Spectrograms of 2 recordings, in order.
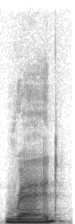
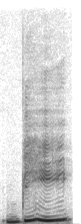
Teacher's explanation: If you're watching on YouTube, you can see my jaw when I say red, my jaw opens. When I say be, my jaw is a lot more closed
